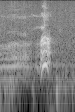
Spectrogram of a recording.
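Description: A dog gives one short, sharp bark, a bright rising-then-falling yap that rises clearly above a quiet, steady background.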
